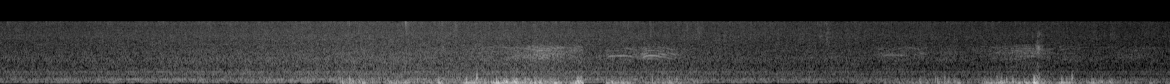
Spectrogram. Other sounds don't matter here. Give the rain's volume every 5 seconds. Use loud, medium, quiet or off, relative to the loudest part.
loud, loud, medium.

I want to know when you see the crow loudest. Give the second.
5 s.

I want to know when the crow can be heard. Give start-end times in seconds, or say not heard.
3.4-7.0, 8.8-11.6.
